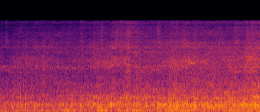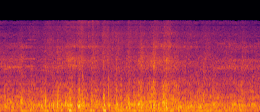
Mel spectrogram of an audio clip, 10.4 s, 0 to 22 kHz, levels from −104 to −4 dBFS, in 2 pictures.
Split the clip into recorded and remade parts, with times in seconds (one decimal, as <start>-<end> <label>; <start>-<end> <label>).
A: 0.0-10.4 remade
